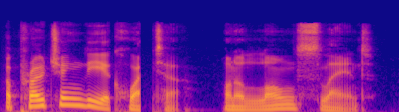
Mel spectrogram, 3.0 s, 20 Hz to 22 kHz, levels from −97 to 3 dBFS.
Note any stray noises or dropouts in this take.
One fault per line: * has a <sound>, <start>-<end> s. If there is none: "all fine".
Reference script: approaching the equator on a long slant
* has a dropout, 1.0-1.1 s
